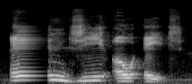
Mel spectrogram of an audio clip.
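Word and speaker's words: 我: So that's N-G-O-H. Ngo. No. So that NG sound, for people who don't know, it's kind of in the not really in the back of your throat. It's almost in your nose.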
